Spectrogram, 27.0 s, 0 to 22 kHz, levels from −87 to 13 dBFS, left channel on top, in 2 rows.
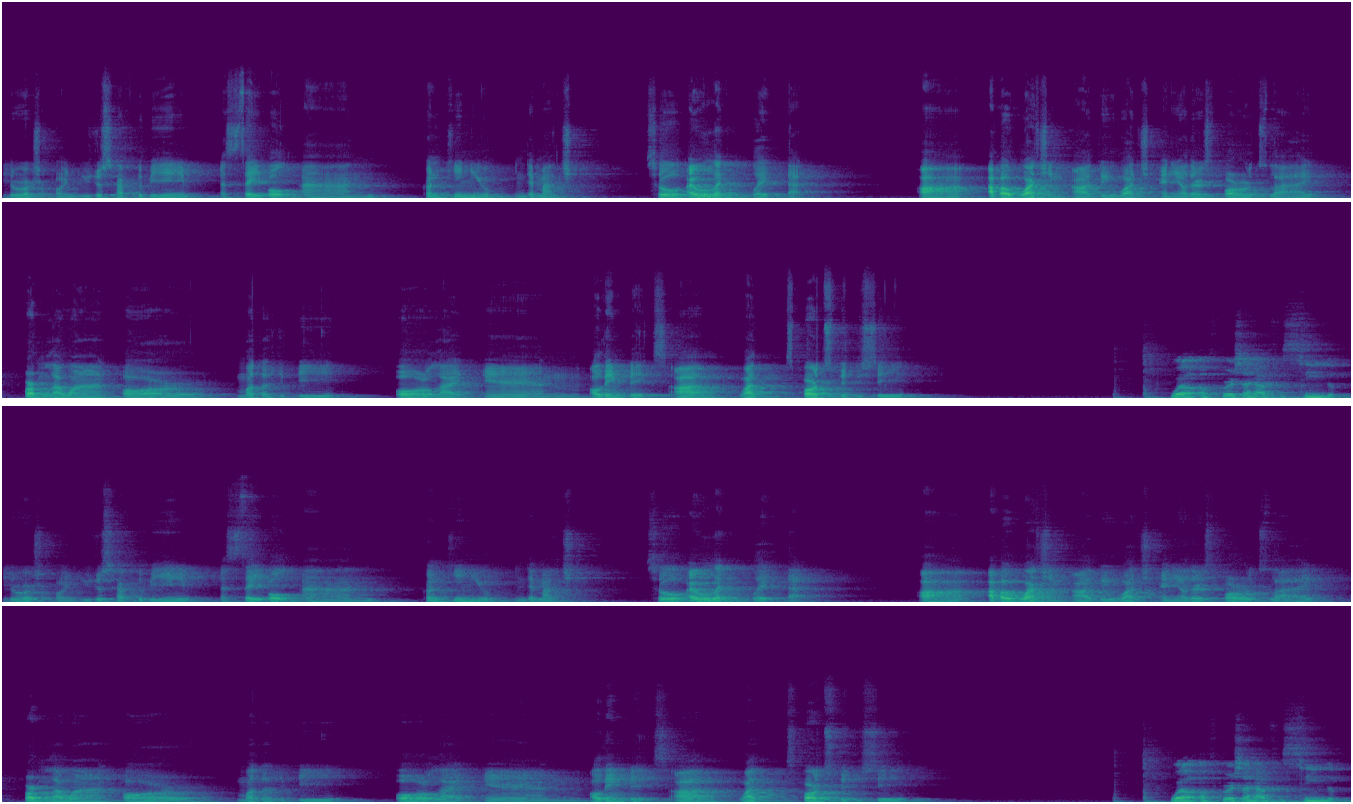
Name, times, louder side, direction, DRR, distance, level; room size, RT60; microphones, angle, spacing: voice 1, 0.1-1.9 2.2-3.7 4.2-5.7 6.5-7.2 7.5-8.0 9.2-13.1 13.7-15.5 15.8-16.8 17.4-21.1 21.5-22.5, left 2 dB, 35° left, 6 dB, 0.9 m, -31 dB
voice 2, 24.9-26.8, right 1 dB, 10° right, 5 dB, 0.4 m, -29 dB
11.0 x 8.4 x 6.1 m, 1.1 s
head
